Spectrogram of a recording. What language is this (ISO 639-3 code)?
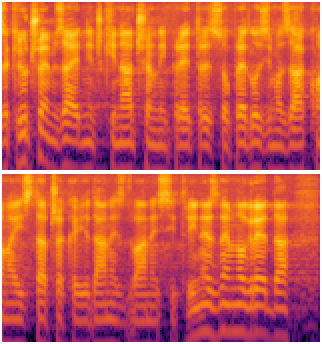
srp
